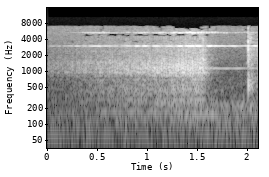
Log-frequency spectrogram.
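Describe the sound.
A telephone ringing with a steady electronic ring tone lasting about two seconds, ending with a brief sharp click.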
